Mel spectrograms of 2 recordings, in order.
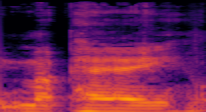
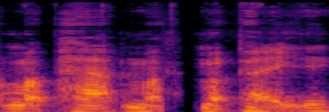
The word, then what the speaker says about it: Mapei: to go to the MAPEI, or that's how I pronounce it. Probably in English it would be more MAPEI.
